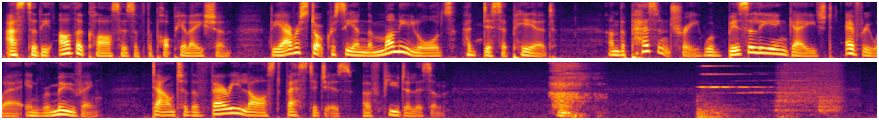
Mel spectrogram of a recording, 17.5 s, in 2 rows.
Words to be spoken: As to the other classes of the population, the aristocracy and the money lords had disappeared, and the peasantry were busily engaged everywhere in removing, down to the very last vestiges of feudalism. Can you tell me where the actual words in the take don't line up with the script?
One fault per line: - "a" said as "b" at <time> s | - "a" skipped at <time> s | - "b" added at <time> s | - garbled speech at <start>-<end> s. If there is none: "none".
none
